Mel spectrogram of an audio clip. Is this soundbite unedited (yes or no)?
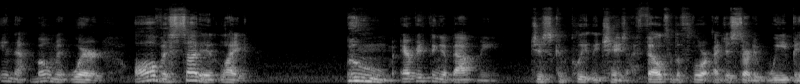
yes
